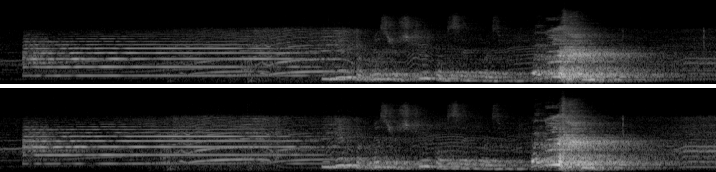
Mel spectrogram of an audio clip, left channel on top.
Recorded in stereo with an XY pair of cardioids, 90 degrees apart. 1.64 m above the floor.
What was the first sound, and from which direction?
A trumpet, 15° right.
